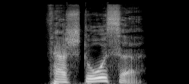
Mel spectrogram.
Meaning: inflection of verstoßen: 1. first-person singular present 2. first/third-person singular subjunctive I 3. singular imperative
- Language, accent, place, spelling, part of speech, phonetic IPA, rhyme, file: German, Germany, Berlin, verstoße, verb, [fɛɐ̯ˈʃtoːsə], -oːsə, De-verstoße.ogg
